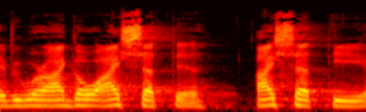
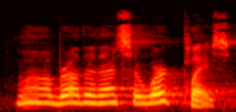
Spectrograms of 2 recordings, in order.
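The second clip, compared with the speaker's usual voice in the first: higher pitched mock coworker; coworker protesting; 6 semitones higher than usual. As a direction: play the coworker pushing back. Coworker objects in retold scene.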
